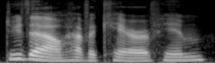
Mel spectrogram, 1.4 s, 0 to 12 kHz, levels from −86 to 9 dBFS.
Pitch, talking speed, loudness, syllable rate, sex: 175 Hz, 295 wpm, -17 LUFS, 5.3 syllables/s, female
